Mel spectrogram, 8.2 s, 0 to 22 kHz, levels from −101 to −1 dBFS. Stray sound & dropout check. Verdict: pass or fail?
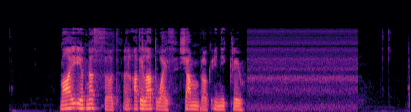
pass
